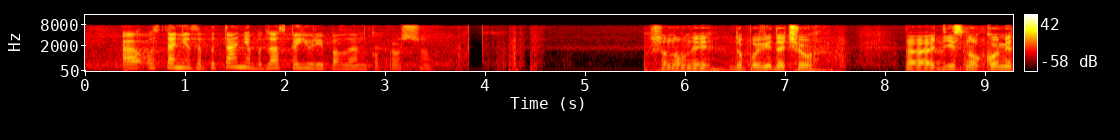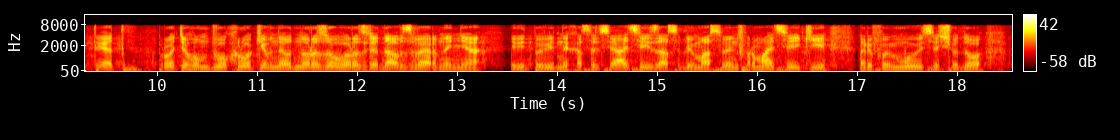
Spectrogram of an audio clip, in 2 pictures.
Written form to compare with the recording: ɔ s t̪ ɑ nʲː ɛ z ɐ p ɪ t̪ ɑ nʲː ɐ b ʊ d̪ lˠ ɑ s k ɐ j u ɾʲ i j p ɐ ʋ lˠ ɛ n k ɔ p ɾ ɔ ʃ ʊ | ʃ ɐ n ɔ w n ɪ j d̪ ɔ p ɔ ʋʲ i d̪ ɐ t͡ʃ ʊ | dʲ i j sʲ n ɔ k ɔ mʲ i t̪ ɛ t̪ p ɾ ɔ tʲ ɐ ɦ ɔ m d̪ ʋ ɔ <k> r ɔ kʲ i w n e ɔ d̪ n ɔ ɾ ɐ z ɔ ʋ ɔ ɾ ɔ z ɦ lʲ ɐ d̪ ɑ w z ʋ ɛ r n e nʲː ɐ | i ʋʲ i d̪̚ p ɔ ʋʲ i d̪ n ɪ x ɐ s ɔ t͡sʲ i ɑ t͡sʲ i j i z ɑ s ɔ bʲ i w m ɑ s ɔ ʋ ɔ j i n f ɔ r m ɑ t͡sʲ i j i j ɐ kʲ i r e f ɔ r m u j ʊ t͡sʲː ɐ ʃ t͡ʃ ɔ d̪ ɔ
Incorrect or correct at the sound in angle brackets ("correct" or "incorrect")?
incorrect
